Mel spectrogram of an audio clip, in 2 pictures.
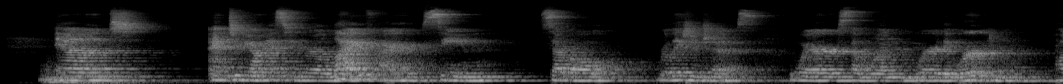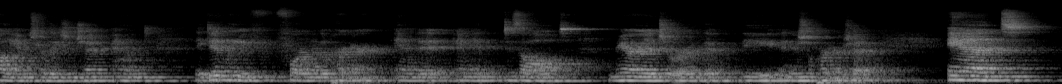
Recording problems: room echo; strong; dies away in 1.2 s
off-mic speech; far

